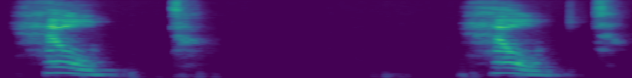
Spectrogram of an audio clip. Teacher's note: instead of saying help it the ed will sound like a t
